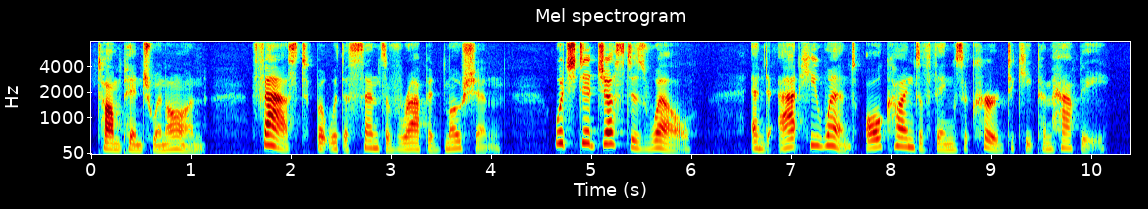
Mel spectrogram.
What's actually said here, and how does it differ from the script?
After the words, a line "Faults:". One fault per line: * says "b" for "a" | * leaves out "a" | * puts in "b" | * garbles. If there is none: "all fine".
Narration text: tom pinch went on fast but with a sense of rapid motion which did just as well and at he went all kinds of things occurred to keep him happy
tom pinch went on fast but with a sense of rapid motion which did just as well and at he went all kinds of things occurred to keep him happy
Faults:
all fine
